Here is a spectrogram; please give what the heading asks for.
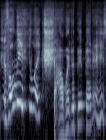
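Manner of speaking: high, swooping doting mom voice; gush, then fuss in a high voice; fussy mother. Acted. Mother judging her child's friend, high fussy voice. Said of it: "Your mother".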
